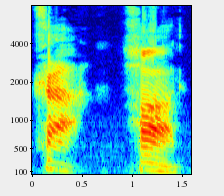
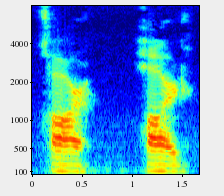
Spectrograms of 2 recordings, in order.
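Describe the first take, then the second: First: The R after the vowel is silent. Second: The R after the vowel is pronounced.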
